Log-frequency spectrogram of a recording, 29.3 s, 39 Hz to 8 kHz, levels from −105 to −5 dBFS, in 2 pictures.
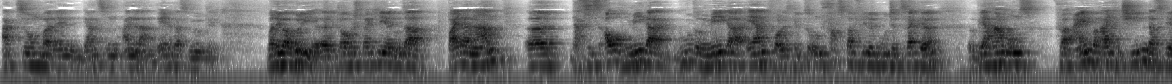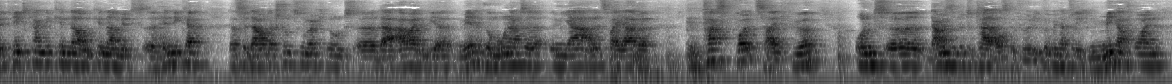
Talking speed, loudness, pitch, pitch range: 165 wpm, -18 LUFS, 130 Hz, 120-140 Hz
